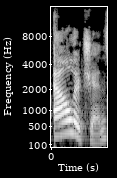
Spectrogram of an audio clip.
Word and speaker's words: allergen: watery noses runny nose what about allergen stress goes on the first syllable irritants dander or pollen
